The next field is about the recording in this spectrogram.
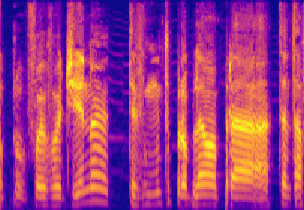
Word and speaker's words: Vojvodina: É, é, é assim, assim é, se escreve Vojvodina, né? Mas no idioma Exato. eslavo o J tem som de I, então fica Voivodina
